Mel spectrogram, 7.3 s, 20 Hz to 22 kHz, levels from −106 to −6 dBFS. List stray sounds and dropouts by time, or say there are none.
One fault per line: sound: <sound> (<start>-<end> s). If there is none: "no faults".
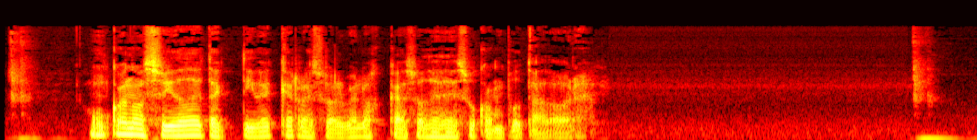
no faults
